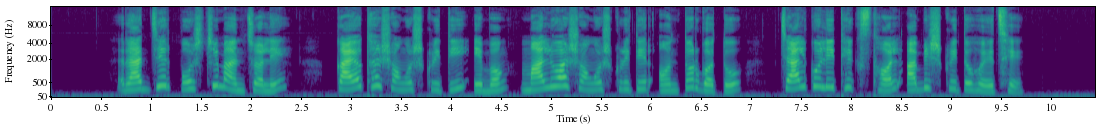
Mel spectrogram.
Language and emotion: Bengali, neutral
